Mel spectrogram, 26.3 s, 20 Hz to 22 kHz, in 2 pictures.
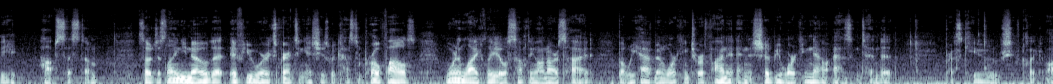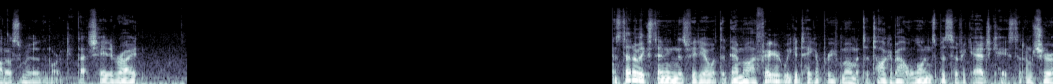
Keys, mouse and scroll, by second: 1.6 click, 2.2 click, 11.3 q, 12.0 shift+click, 13.1 click.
